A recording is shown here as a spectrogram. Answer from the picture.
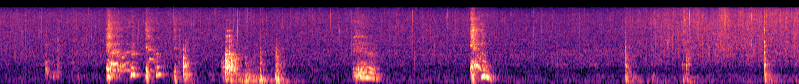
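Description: Onions and spices sizzling steadily in a granite-coated frying pan, with a few brief voice sounds in the first half. Near the end a steel spoon starts stirring and scraping the pan, and the sizzle grows louder.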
